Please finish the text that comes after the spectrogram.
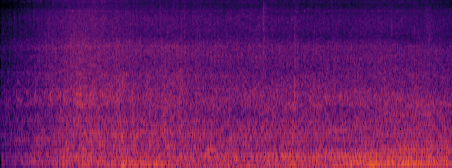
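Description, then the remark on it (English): A car engine rumbles, steady and fairly loud against broad street noise, with no voices, as a vehicle moves slowly through a narrow street in the East Jerusalem neighborhood of Shaya, pedestrians slipping into entryways to let it pass. “In the East Jerusalem neighborhood of Shaya Monday, pedestrians slip into entryways to allow cars to pass in the narrow streets.”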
